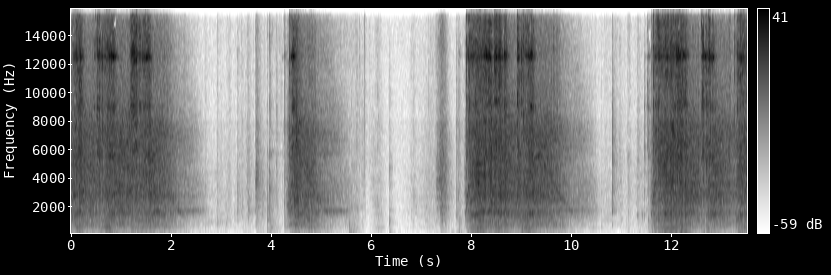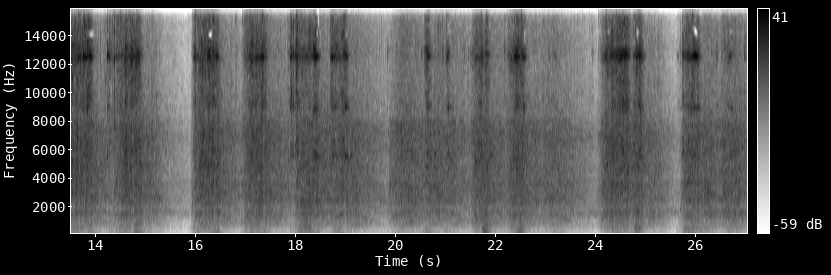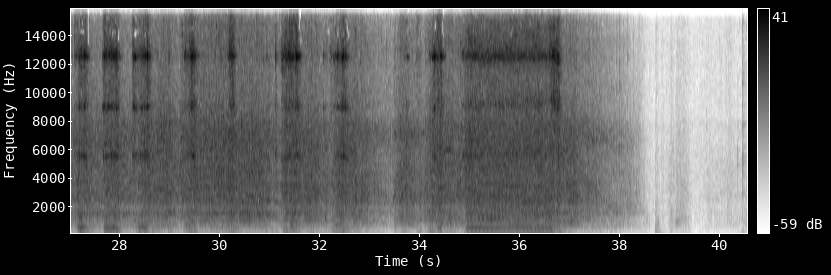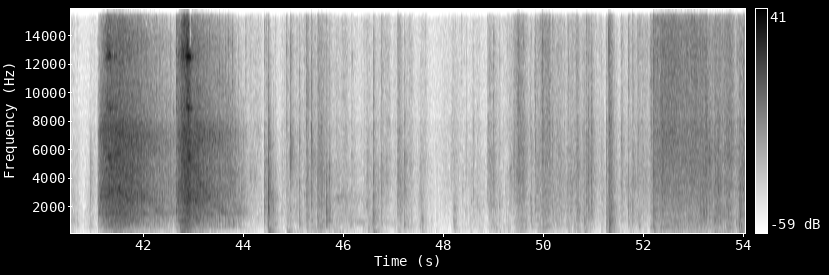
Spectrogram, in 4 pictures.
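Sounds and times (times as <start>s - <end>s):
power tool hacking plaster: 0.0s - 2.4s, 4.3s - 5.5s, 7.9s - 10.2s, 11.5s - 38.5s, 41.1s - 44.1s.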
